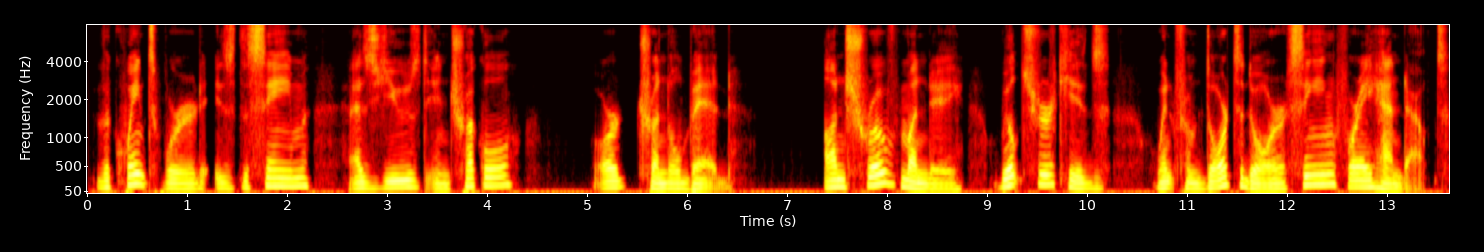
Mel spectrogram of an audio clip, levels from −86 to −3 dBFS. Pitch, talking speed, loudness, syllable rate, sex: 115 Hz, 120 wpm, -19 LUFS, 3.3 syllables/s, male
